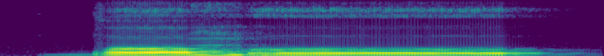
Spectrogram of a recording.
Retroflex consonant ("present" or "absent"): absent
